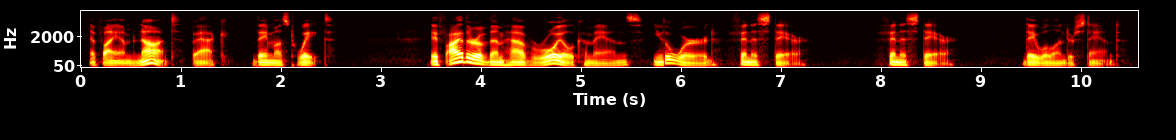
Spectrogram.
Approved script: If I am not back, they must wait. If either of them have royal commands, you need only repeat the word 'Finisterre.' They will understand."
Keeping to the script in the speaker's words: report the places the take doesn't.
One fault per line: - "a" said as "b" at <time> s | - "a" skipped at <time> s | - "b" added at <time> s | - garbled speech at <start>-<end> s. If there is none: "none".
- "need only repeat" skipped at 5.8 s
- "finisterre" added at 7.9 s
